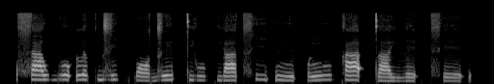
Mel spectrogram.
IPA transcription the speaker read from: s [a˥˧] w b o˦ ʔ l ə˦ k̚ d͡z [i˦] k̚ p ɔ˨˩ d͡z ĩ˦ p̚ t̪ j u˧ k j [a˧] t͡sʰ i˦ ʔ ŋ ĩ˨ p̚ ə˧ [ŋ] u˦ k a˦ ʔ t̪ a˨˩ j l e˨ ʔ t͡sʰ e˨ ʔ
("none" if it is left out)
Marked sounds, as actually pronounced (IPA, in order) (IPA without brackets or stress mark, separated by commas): a˦, i˦, a˧, ŋ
